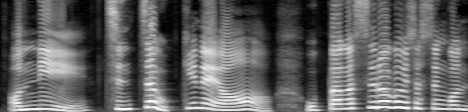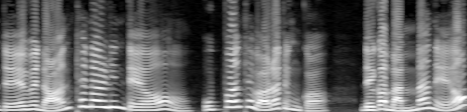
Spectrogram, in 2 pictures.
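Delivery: sister-in-law yelling at the wife on the phone; shrill yelling. Retold or imitated. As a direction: shriek back at her in outrage. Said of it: "소리를 빽빽 지르는 겁니다".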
